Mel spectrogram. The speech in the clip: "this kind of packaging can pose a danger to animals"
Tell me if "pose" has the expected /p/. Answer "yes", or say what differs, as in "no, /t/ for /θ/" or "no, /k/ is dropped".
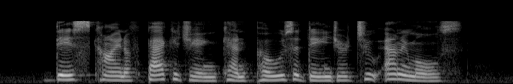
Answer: yes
